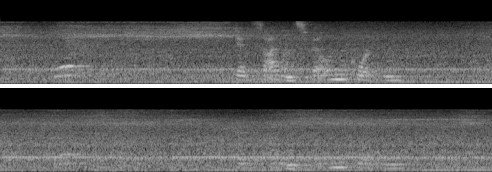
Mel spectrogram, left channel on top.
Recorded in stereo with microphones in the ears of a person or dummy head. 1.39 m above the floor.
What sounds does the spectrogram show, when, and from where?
0.5 s a child speaking: 35° left (ahead or behind), 2.0 m
2.4 s a woman speaking: 40° left (ahead or behind), 3.5 m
